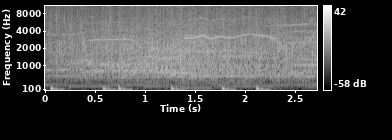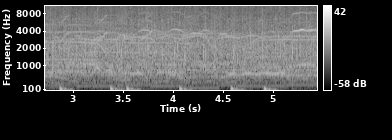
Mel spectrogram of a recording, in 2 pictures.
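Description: An audience applauds a trivia game contestant who scored 8 out of 10, a steady, dense crackle of clapping with some whistles and cheers, over a rhythmic thumping bass line that keeps pulsing underneath.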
